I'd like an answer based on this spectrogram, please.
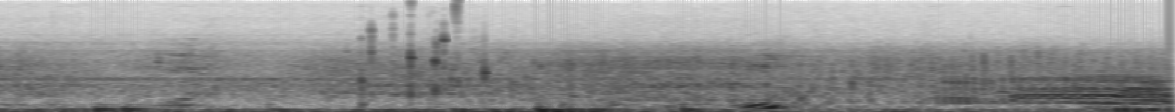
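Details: An Alaskan humpback whale vocalizes in song or feeding calls: a low rising whoop, then a drawn-out harmonic moan over deep underwater rumble.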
